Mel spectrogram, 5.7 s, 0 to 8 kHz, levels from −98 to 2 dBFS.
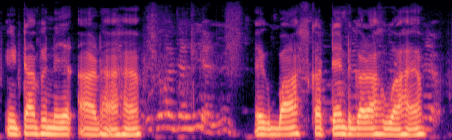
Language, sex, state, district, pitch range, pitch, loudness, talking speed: Hindi, male, Bihar, Patna, 130-145 Hz, 135 Hz, -13 LUFS, 140 wpm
